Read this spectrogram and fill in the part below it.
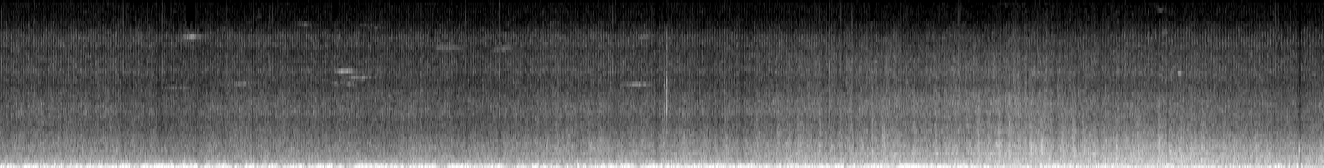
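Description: City traffic hums and rumbles nearby.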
